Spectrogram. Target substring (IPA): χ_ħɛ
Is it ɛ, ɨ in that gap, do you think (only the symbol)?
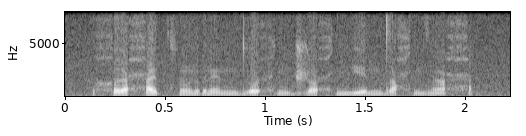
ɨ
